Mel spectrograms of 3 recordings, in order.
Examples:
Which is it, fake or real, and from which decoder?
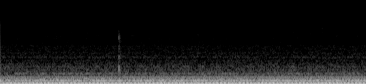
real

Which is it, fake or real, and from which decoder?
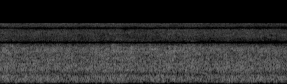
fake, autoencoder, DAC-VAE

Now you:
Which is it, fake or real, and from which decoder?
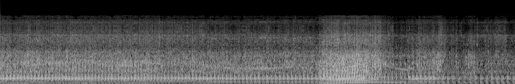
real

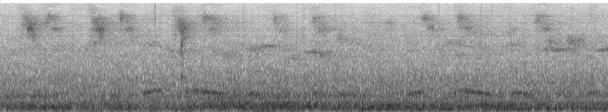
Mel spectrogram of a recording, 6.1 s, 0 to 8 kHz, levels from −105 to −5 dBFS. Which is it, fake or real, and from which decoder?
fake, codec, DAC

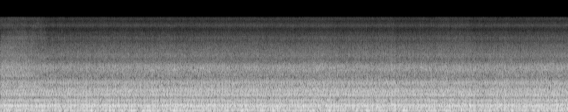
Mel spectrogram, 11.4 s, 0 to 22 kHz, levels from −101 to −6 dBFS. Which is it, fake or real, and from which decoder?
fake, vocoder, Vocos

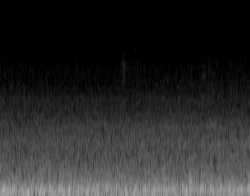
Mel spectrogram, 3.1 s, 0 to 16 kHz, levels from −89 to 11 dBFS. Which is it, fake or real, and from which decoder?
real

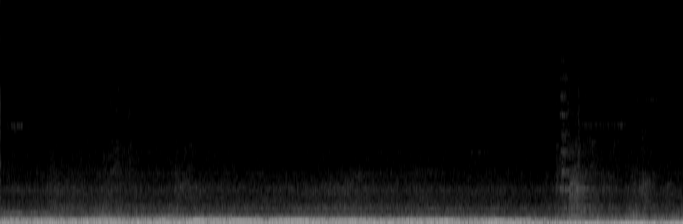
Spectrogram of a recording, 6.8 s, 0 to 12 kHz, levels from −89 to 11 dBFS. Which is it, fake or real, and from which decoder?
fake, vocoder, Vocos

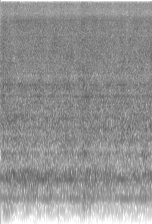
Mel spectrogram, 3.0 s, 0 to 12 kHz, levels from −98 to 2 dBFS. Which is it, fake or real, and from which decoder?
fake, codec, SNAC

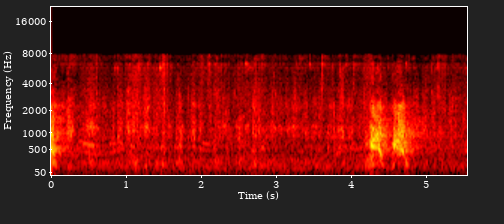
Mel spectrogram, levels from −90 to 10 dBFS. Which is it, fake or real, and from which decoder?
fake, vocoder, WaveNeXt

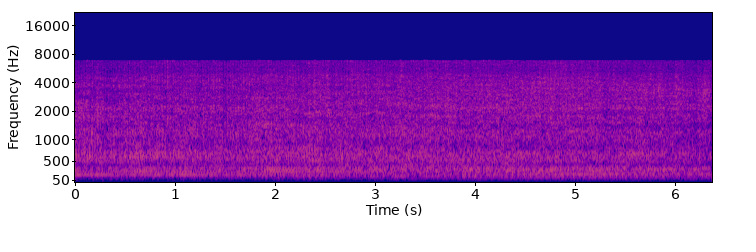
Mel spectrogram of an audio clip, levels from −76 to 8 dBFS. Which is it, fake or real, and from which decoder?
real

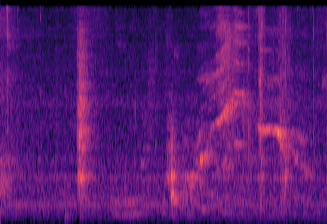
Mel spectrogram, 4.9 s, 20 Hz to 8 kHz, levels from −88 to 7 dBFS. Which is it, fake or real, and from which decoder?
fake, vocoder, Vocos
